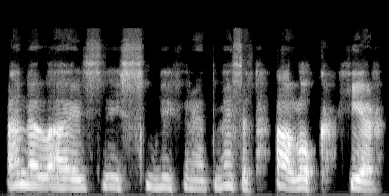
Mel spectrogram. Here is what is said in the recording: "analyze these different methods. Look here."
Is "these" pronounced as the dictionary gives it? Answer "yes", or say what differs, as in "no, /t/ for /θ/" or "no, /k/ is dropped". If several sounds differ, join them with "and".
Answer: no, /s/ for /z/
